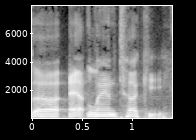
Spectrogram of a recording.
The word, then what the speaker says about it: Atlantucky: So your brewing company is called Atlantucky. – Correct. You said it right.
